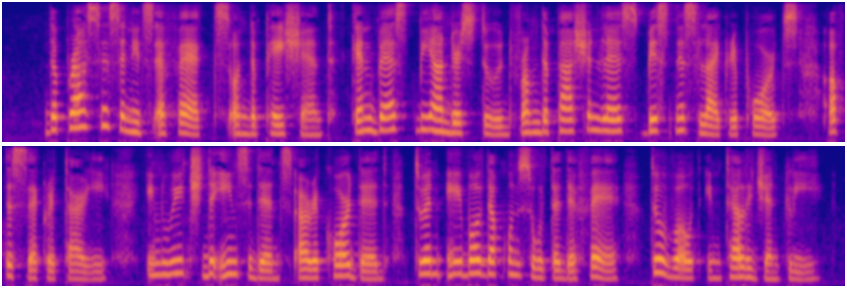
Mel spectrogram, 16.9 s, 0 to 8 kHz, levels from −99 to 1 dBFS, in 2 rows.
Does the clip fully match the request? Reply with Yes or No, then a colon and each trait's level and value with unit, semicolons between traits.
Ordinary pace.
No: slow, 130 wpm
